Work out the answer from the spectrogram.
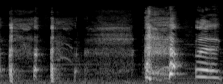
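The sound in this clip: An elderly man coughs at a pharmacy counter: several short, rough hacking coughs in a loose sequence, then heavier, throaty coughs that end in a voiced rasp.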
